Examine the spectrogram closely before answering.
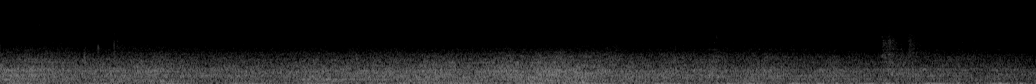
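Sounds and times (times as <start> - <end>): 
airplane flying overhead: 0.0 - 10.3.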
